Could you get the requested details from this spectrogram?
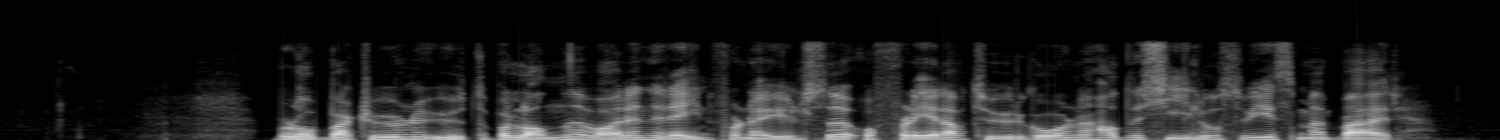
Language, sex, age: Norwegian, male, 32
